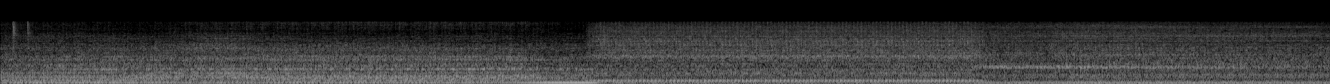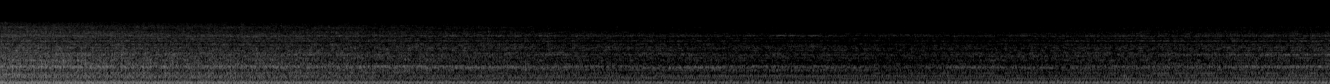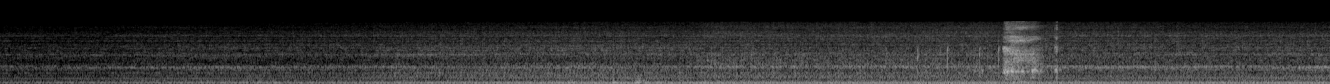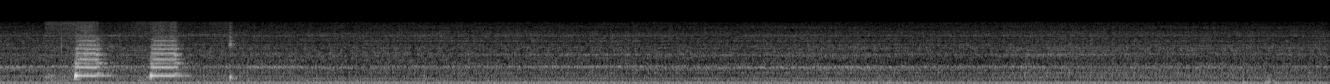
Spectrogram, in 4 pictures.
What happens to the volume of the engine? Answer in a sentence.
The volume of the engine goes down, then up.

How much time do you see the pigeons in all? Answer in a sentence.
You can't hear the pigeons here.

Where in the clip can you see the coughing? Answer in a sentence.
You can hear the coughing from 35.8 to 37.2 s.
